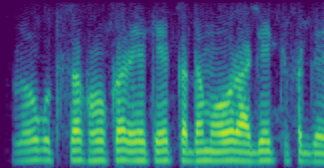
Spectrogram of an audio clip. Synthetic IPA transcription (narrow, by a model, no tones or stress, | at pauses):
loːɡʊt̪səkʰɦoːkəɾeːkeːkːɐd̪əmɔːɾaːɡekɪsək̚ɡɐe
